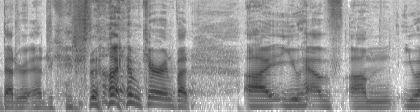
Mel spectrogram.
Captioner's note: laughing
